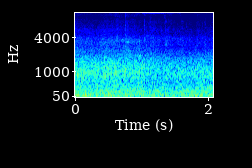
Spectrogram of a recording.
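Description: City street traffic noise: cars passing on the road with a steady rumble and tyre hiss, recorded through a phone's built-in microphones. A thin high-pitched whine starts about a second in.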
